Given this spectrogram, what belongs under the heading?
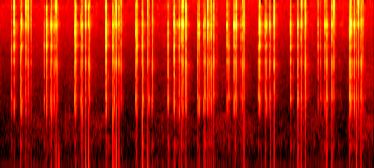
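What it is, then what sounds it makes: Glass candle jar with wax. A medium blue glass candle jar filled with wax is held in the hands and tapped and scratched with long nails on its glass sides and bottom. Quick bursts of sharp, bright clicks and ticks come in uneven clusters with short scratchy sweeps between them. Each tap dies away at once with no ringing, over a faint low background hum.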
